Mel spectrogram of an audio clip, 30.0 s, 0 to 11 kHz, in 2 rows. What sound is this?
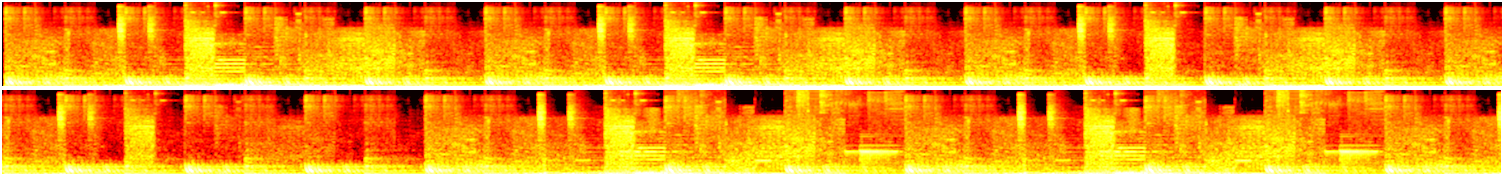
Music > Multiple instruments
Demo Track #3850 (Industraumatic)
Horror, Industrial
